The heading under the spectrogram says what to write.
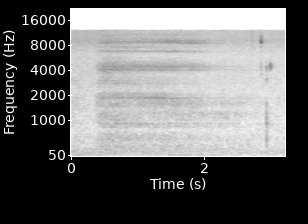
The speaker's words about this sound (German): Wir atmen gemeinsam aus, um unseren Atem zu synchronisieren.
